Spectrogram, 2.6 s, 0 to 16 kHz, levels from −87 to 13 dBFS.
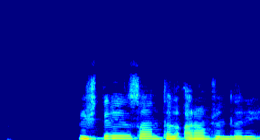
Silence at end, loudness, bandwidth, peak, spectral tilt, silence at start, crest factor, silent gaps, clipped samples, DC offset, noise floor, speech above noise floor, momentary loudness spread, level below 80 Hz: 0 s; -30 LUFS; 7.6 kHz; -16 dBFS; -6 dB/octave; 0.8 s; 14 dB; none; under 0.1%; under 0.1%; under -90 dBFS; over 61 dB; 4 LU; -80 dBFS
